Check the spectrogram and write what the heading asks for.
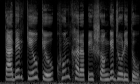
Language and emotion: Bengali, neutral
